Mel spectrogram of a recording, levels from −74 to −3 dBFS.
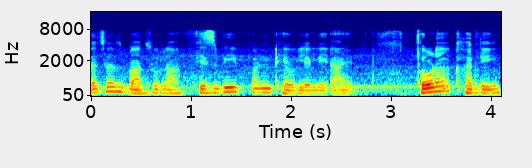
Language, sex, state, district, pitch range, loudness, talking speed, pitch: Marathi, male, Maharashtra, Solapur, 110-135 Hz, -21 LUFS, 115 wpm, 125 Hz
